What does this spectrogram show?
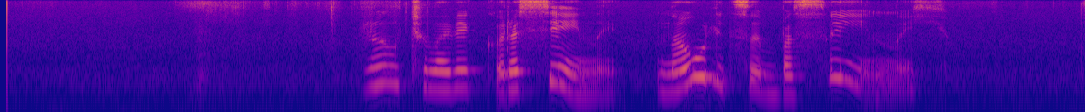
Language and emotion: Russian, positive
